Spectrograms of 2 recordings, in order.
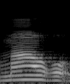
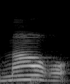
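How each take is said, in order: No difference in how they are said.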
